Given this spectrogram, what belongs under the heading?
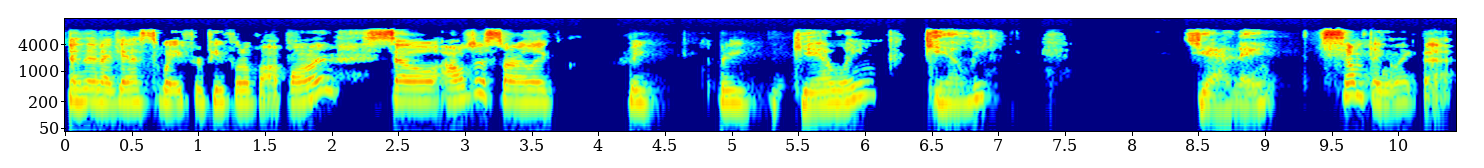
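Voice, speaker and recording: A woman livestream host chatting casually and rambling wryly, her voice hoarse, strained and breaking from being sick. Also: on the low side, takes it slowly, pauses often. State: hoarse, voice nearly lost from illness. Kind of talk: casual livestream chat with viewers.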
